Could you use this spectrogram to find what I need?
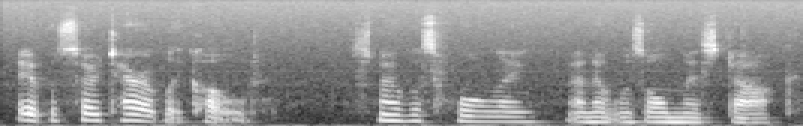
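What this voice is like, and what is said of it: Australian accent. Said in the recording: “in my Australian accent”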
